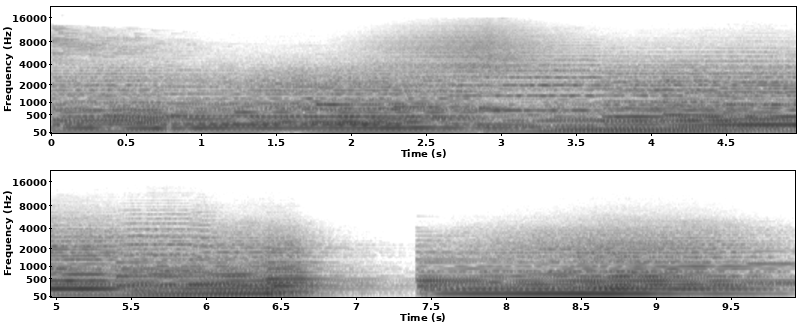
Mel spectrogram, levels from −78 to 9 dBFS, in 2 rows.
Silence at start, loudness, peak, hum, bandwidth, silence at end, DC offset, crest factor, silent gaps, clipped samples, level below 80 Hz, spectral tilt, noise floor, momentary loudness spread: 0 s; -21 LUFS; -8 dBFS; none; 14.5 kHz; 0 s; under 0.1%; 14 dB; none; under 0.1%; -36 dBFS; -6 dB/octave; -45 dBFS; 6 LU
